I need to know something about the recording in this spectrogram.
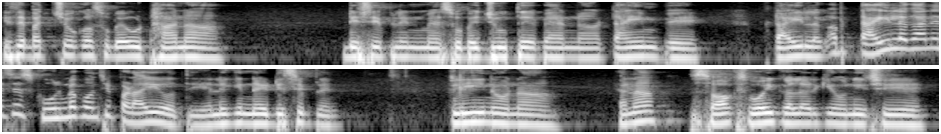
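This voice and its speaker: A middle-aged man giving a devotional lecture at a retreat, animated, acting out little dialogues and mixing in English words. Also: on the high side, normal speed.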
